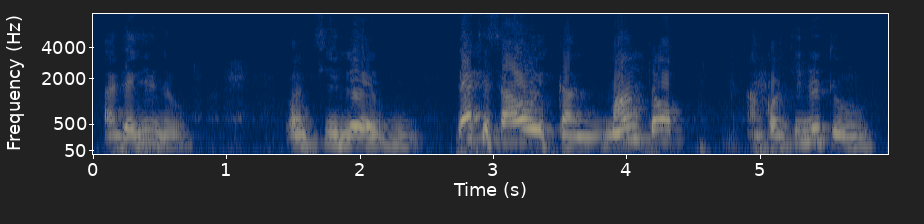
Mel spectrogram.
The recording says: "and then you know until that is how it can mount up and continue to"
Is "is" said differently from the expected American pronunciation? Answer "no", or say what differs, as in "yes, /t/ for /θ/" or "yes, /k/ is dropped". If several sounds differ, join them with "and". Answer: yes, /s/ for /z/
